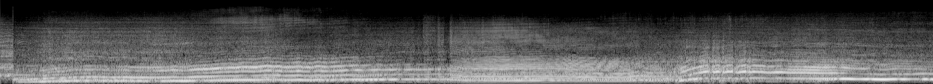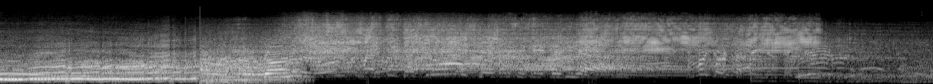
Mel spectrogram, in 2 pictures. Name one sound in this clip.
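Tyres spray gravel on a dirt track.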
